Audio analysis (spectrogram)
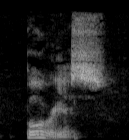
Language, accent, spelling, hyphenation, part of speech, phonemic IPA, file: English, Southern England, Boreas, Bo‧re‧as, proper noun, /ˈbɔːɹɪəs/, LL-Q1860 (eng)-Boreas.wav
- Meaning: 1. The god of the North Wind 2. The north wind personified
